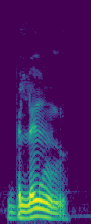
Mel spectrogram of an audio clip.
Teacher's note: at the beginning of this word like balloon is a schwa sound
